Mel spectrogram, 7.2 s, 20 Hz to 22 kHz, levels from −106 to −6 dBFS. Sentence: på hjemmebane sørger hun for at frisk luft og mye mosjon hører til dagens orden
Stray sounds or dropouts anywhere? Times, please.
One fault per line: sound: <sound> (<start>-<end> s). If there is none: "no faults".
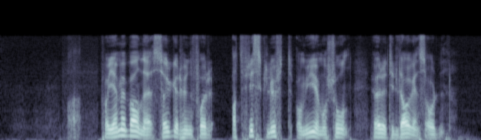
sound: laugh (1.0-1.2 s)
